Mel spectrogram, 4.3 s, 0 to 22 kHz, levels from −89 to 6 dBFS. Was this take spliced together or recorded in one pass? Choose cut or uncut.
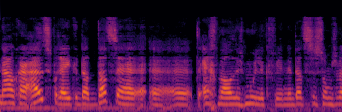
uncut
